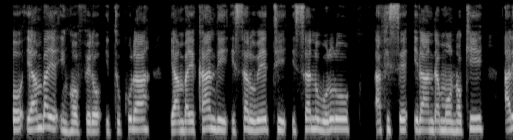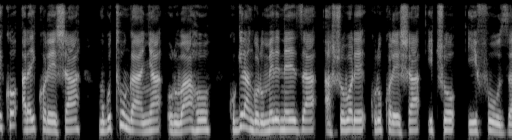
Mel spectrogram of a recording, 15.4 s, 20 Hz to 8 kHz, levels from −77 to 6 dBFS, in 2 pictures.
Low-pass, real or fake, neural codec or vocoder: 7.2 kHz; real; none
